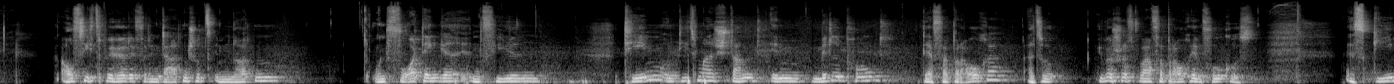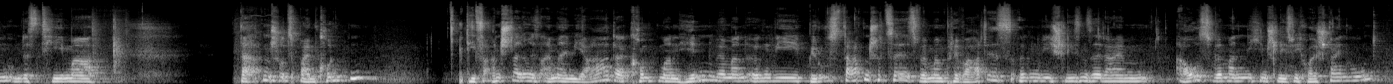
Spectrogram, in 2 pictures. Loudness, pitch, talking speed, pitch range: -16 LUFS, 145 Hz, 135 wpm, 135-160 Hz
